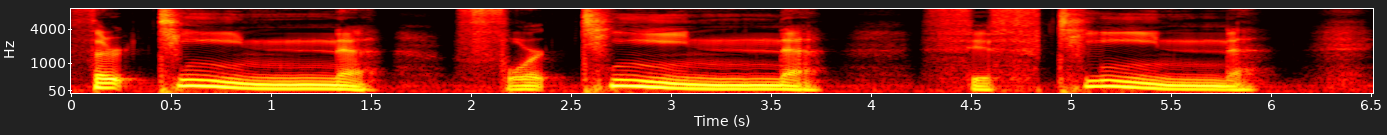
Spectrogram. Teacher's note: That N sound is made by hitting the tongue up against the top teeth in your mouth.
